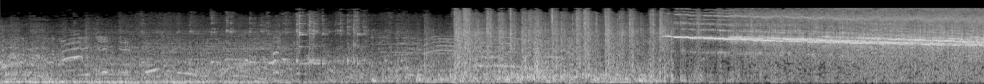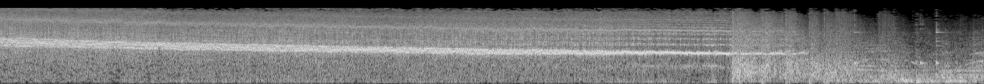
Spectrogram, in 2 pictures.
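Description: Correfoc fireworks spraying sparks: a burst of rapid crackling about four seconds in, then one long, loud whistle that slides slowly down in pitch for about ten seconds and stops shortly before the end.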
